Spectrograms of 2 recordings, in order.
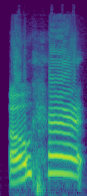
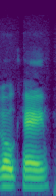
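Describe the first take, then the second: First: Much higher, louder, delighted "Okay"; light up at the compliment. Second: Said in the usual way. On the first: Retold or imitated. Reacting to a woman's compliment, delighted and high. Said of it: "you'd be like". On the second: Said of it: "I'd be like".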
